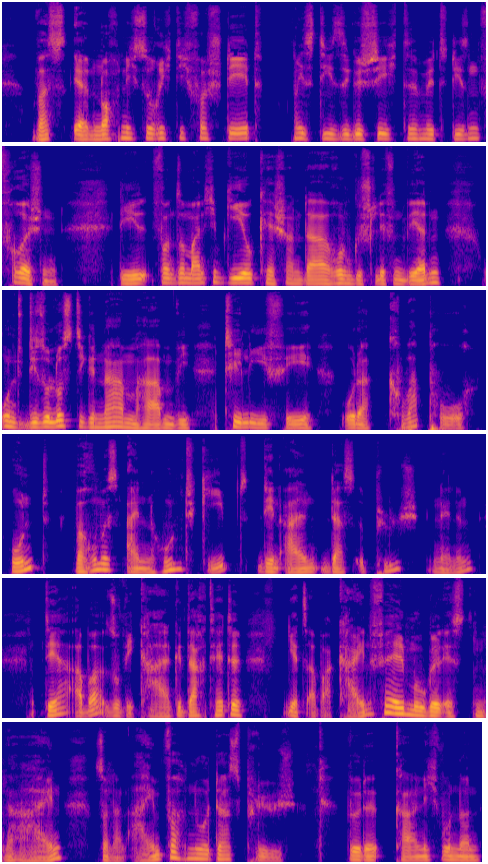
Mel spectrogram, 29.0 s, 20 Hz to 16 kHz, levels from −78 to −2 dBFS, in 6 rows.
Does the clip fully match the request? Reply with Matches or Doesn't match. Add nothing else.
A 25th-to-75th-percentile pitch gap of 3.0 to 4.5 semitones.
Doesn't match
